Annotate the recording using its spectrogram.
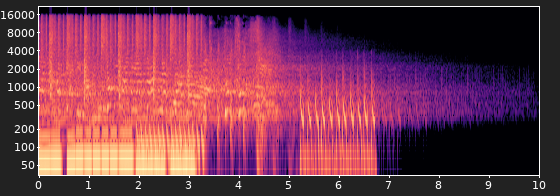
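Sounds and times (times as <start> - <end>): echoing tail: 5.0 - 10.0
stuttering electronic hits over bass: 5.2 - 10.0.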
